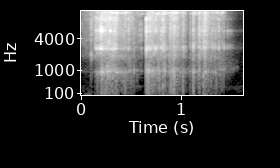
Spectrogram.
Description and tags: COINS IN A GLASS 16
Icelandic kronas being dropped into a glass
coin, Coins, currency, dime, glass, money, penny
